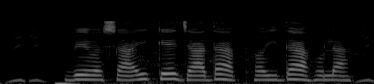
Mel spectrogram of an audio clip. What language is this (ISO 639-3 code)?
bho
